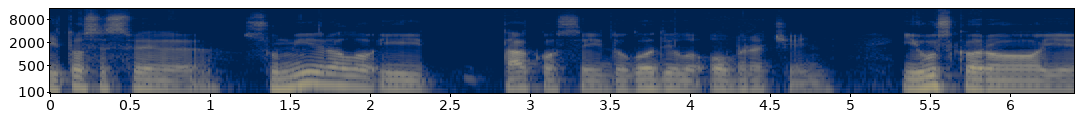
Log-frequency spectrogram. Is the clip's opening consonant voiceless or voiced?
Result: voiceless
